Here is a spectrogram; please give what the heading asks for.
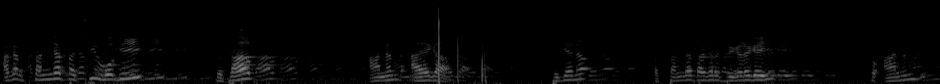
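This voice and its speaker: A man's voice: sits high, slow pace, pauses often. A man from Uttar Pradesh, a devotional singer and stage host, narrating comic skits theatrically and calling out to the crowd as devotees. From Uttar Pradesh, India. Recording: live music played behind.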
